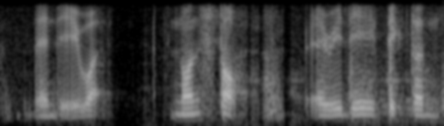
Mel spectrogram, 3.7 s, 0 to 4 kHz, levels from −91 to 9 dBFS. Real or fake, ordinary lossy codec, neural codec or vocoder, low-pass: real; none; none; 3.6 kHz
